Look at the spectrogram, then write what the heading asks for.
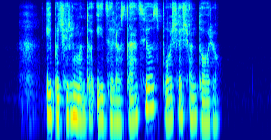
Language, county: Lithuanian, Vilnius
